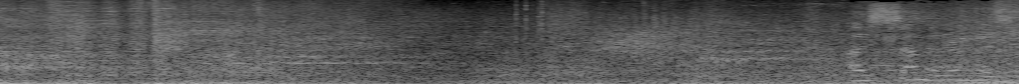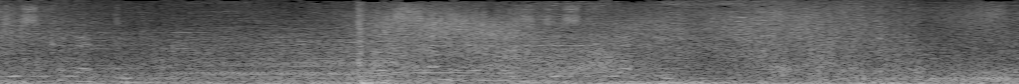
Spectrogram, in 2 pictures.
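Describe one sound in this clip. Fantasy combat effects clash and crackle.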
